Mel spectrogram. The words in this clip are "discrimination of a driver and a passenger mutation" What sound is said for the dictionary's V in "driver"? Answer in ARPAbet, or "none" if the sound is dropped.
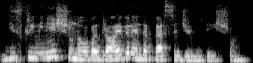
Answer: V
